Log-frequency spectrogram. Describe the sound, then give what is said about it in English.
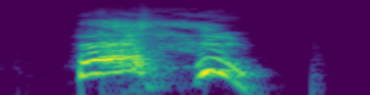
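A single loud sneeze into a microphone bursts out with a sharp breathy onset and a trailing exhale, followed by a tiny click and then silence. “I just sneezed into the mic.”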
